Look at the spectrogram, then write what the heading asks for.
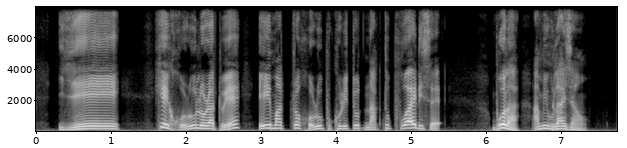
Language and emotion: Assamese, disgusted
